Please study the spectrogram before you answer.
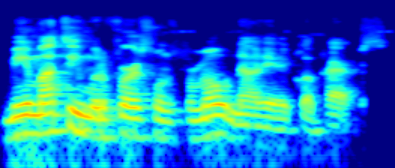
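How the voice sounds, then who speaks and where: Fast-talking male podcast host. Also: medium pitch, slight background noise. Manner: animated street slang, repeats phrases for emphasis. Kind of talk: casual podcast chat.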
